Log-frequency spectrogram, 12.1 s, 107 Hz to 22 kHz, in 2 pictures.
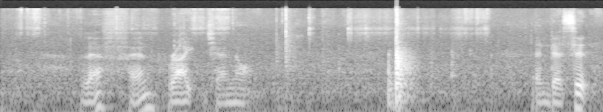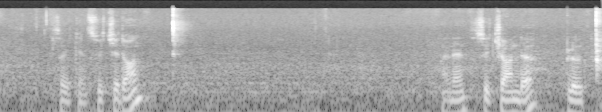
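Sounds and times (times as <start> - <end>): device knocking on tabletop: 3.9 - 4.2.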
